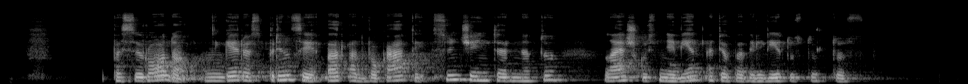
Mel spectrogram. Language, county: Lithuanian, Vilnius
